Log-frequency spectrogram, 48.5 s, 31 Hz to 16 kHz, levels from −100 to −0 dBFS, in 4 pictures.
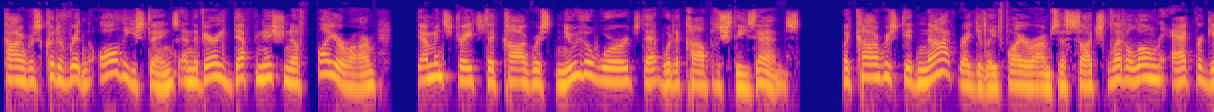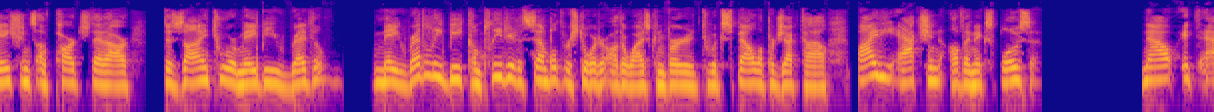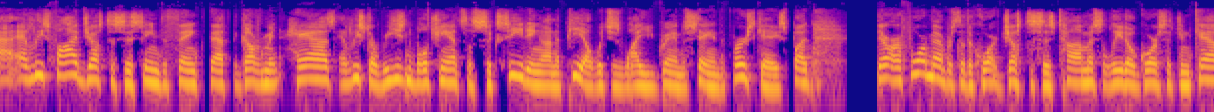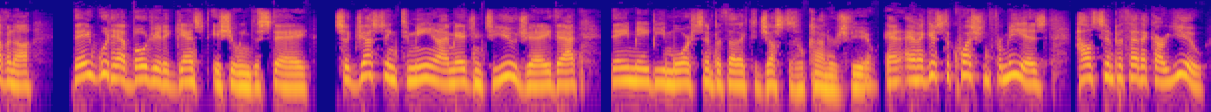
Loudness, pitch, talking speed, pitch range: -20 LUFS, 165 Hz, 185 wpm, 150-195 Hz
